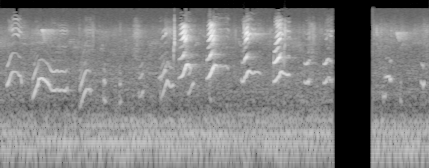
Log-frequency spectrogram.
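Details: Dogs whimpering: a string of high, thin whines that rise and fall, some overlapping as though from more than one animal, coming in quick succession over a constant low rumble.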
